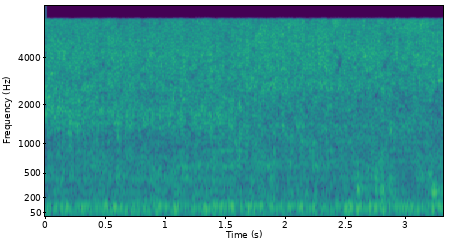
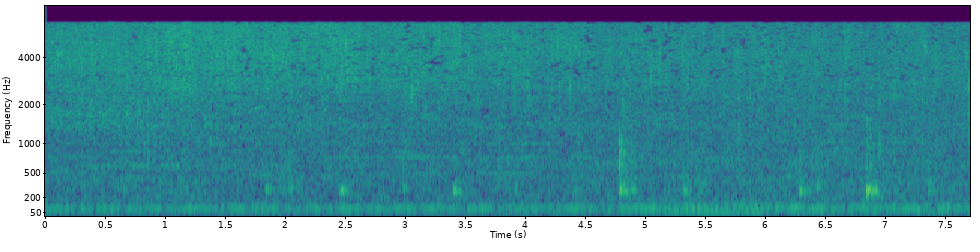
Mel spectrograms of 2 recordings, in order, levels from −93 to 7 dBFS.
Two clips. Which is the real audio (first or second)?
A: second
